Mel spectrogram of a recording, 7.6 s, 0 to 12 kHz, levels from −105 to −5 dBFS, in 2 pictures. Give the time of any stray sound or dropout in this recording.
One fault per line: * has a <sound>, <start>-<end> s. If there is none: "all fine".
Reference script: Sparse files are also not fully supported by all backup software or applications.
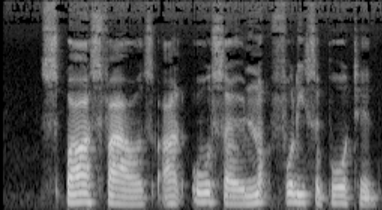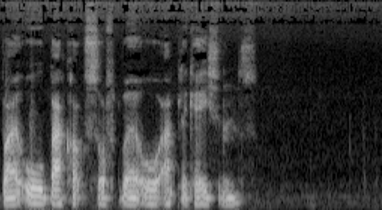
all fine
